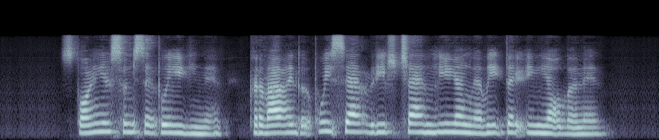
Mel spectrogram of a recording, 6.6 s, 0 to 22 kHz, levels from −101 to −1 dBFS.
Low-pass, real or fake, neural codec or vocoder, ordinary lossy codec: none; fake; codec, 16 kHz, 0.5 kbps, FreqCodec, larger model; none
